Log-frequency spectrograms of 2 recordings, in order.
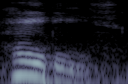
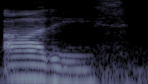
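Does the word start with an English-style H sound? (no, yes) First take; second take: yes; no. First: It starts with an English-style H sound. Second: It starts without an English-style H sound.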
